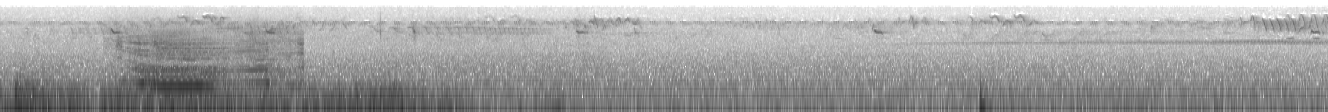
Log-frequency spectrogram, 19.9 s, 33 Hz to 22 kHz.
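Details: Deep, low red deer roar from the Chambord rut, September 2021, lasting about three seconds, followed by quieter groans and a long stretch of bird calls with a faint steady insect hum.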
